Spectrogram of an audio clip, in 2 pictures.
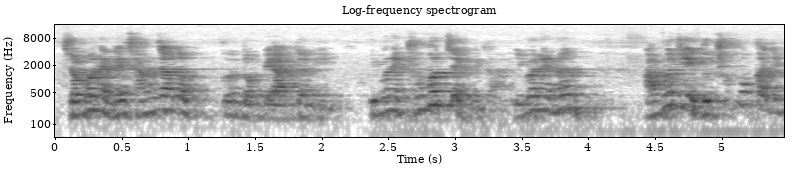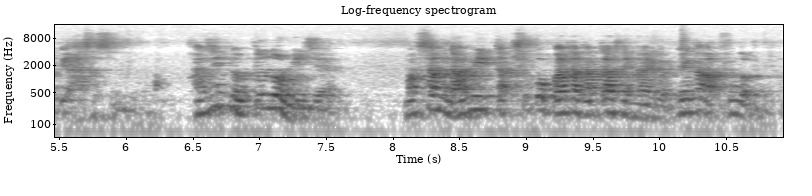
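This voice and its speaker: Animated preaching pastor in an echoey hall. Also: male voice, sits high, quick pace, a little hiss or hum. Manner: animated preaching with call-and-response. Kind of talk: sermon. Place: church sanctuary. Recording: roomy church hall, mic at a distance.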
